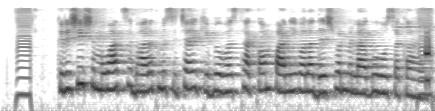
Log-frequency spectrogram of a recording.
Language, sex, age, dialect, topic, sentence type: Magahi, female, 56-60, Western, agriculture, statement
